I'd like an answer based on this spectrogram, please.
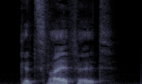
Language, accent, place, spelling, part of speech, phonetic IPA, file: German, Germany, Berlin, gezweifelt, verb, [ɡəˈt͡svaɪ̯fl̩t], De-gezweifelt.ogg
- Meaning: past participle of zweifeln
